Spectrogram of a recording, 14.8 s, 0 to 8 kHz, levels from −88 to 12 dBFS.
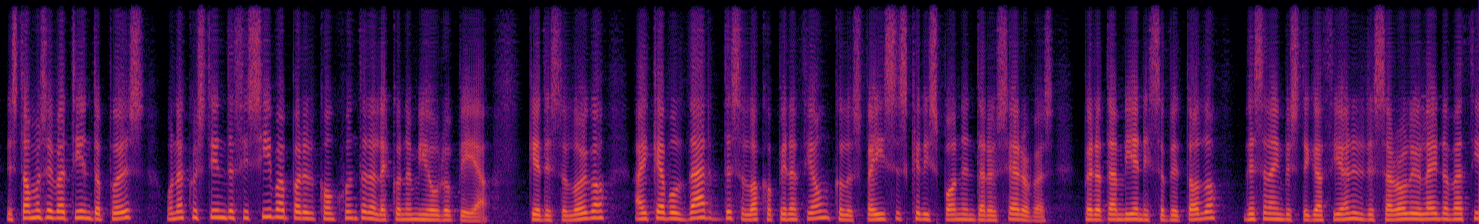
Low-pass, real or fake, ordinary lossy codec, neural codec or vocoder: none; fake; none; codec, 16 kHz, 0.2 kbps, FocalCodec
